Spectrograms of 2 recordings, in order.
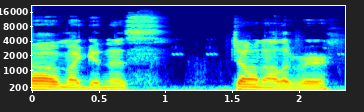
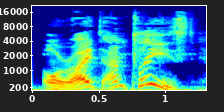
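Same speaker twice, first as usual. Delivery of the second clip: slow, higher-pitched British retake; second go at a British accent, drawn out; put-on British voice, unhurried and lifted; 6 semitones higher, slower than usual. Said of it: "not doing the right British accent".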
